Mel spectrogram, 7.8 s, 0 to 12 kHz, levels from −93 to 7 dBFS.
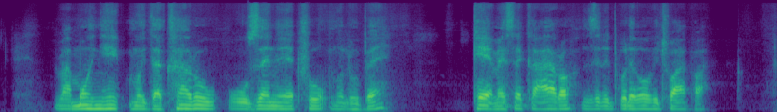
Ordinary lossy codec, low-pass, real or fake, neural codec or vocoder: AAC, 48 kbps; 10.8 kHz; fake; codec, 16 kHz in and 24 kHz out, 0.6 kbps, FocalCodec, streaming, 4096 codes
